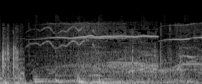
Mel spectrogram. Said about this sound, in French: La mer s'assombrit brusquement, puis les falaises. Applaudissements et émotions.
